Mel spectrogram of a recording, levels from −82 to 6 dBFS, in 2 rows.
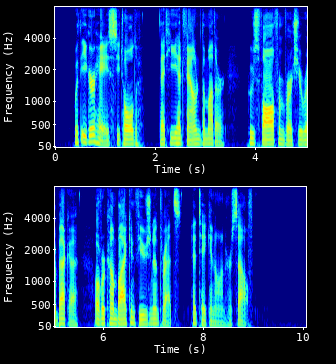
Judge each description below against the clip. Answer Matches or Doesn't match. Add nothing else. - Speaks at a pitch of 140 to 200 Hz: Doesn't match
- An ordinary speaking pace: Matches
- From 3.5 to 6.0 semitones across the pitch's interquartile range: Doesn't match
